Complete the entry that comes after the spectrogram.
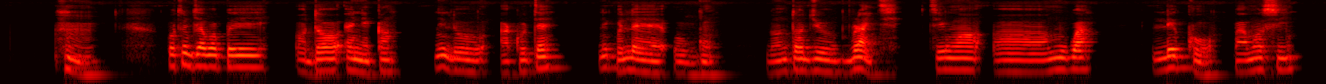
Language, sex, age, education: Yoruba, female, 30-45, tertiary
